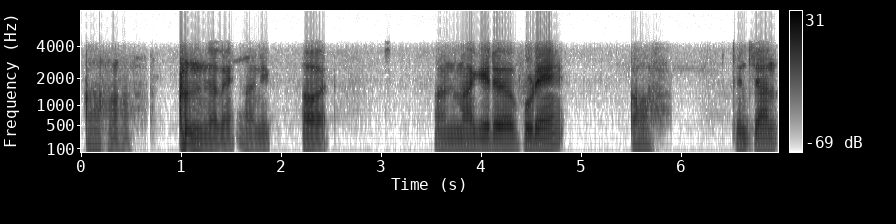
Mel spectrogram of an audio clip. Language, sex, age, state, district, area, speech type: Goan Konkani, male, 30-45, Goa, Canacona, rural, conversation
